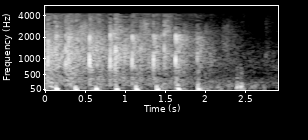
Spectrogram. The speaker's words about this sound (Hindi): तो इतना आनंद आता है कि मन तालियां बजाने लगता है। आप भी ताली बजा के अभिनंदन करिए।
